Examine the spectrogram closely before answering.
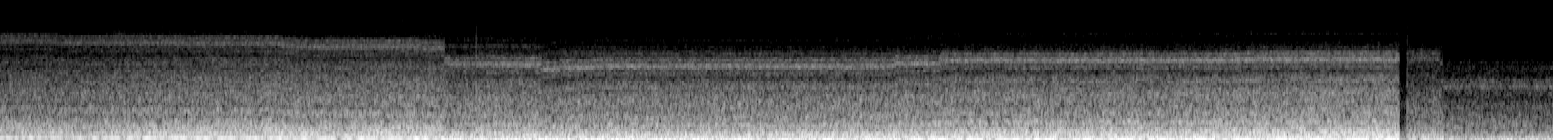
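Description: A bus engine drones steadily, its pitch rising as it speeds up.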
